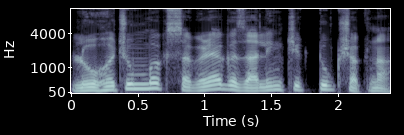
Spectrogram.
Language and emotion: Goan Konkani, neutral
